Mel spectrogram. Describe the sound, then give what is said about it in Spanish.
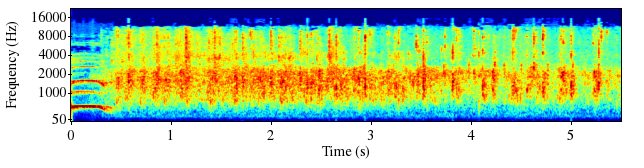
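Senators and deputies of Mexico's Congress of the Union applaud steadily after a minute of silence, in a memorial tribute to chamber president Ifigenia Martínez: a dense wash of hand claps that holds at an even, fairly loud level throughout, preceded by a brief tonal chime at the very start. “Con un minuto de silencio, seguido de una ola de aplausos, el Congreso de la Unión rindió un homenaje luctuoso de cuerpo presente a la diputada presidenta Ifigenia Martínez, quien falleció este sábado a los 94 años.”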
